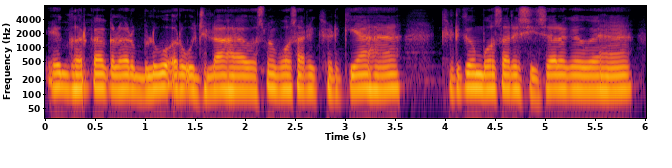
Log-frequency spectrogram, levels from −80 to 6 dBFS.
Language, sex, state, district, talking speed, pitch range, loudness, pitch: Hindi, male, Jharkhand, Palamu, 210 wpm, 125-135 Hz, -14 LUFS, 130 Hz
